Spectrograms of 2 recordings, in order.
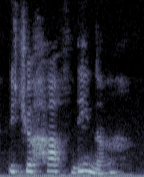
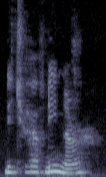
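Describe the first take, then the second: First: Slow British English accent, dinna without the r. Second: Light American English accent. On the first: A student demos how a Brit asks about dinner, slow British accent. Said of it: "orang Inggris akan berkata seperti ini". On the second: A student demos how an American asks about dinner, American accent. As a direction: ask it the American way, rhotic dinner. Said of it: "orang Amerika ... seperti ini". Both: Shown as a demonstration.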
